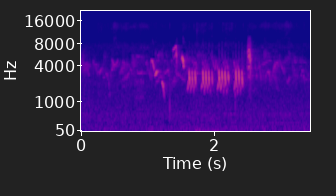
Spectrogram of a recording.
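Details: Flycatcher (sikatan londo) singing strongly as a training master for songbirds: high slurred whistles leading into four or five grouped bursts of fast chattering notes, then a final sharp high note.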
